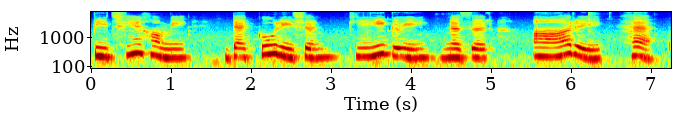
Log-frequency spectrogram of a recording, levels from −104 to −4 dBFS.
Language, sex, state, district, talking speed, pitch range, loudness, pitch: Hindi, female, Punjab, Fazilka, 75 wpm, 205-240 Hz, -12 LUFS, 215 Hz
